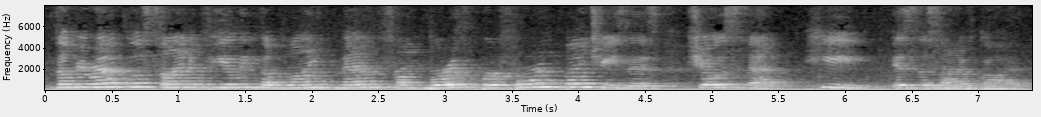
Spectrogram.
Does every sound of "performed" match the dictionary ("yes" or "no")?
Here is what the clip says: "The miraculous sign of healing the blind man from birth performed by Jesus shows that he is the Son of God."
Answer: yes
